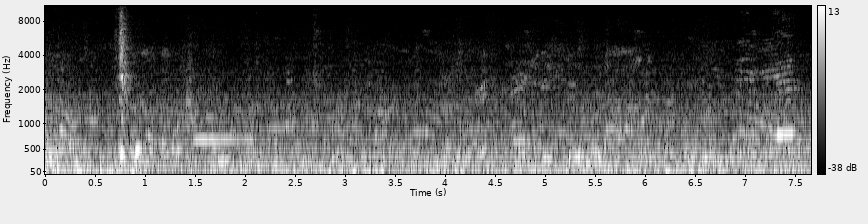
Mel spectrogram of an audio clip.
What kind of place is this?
residential area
